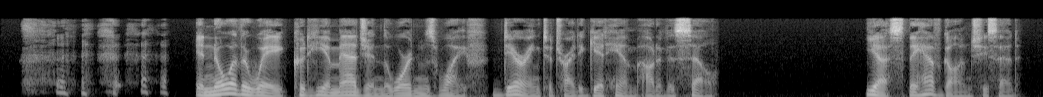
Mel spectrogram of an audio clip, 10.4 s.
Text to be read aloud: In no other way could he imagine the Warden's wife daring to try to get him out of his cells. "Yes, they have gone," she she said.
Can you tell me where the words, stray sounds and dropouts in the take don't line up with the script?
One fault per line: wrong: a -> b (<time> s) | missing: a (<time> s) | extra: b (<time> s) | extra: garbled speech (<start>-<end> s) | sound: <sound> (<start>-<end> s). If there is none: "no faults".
sound: laugh (0.2-1.7 s)
wrong: cells -> cell (6.8 s)
missing: she (9.9 s)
